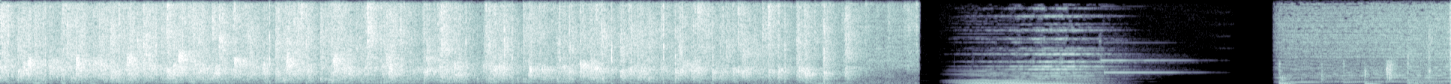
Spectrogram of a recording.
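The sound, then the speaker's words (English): A burst of dense applause with many hands clapping for about six seconds, then a sudden cut to a low swelling tone and a short rhythmic musical jingle. “Do we clap at this point? Yeah. Clap.”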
